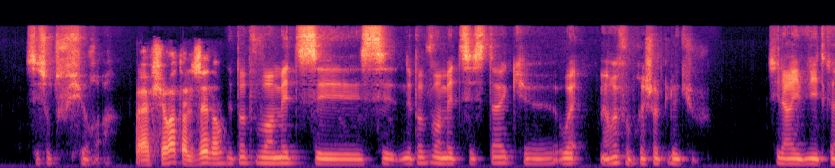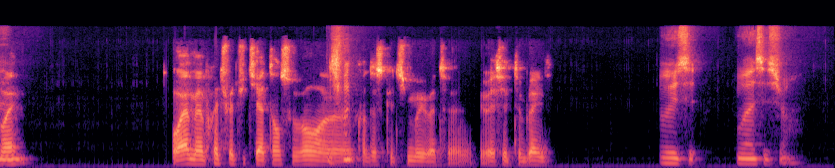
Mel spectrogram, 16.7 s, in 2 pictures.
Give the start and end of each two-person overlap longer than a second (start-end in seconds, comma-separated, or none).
none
